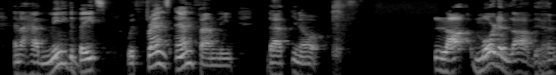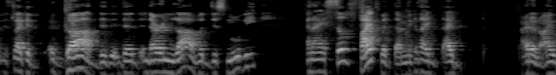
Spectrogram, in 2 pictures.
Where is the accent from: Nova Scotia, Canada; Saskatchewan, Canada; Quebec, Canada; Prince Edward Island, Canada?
Quebec, Canada; Montreal; Parisian know that I'm from Montreal. But they're like, you're from Montreal, but you're not, you know, you don't speak. We know that you're from Montreal, but it's not that strong.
